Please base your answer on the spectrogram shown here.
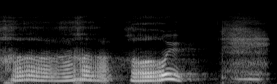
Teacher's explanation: En français, ce R, dans le mot rue, va se prononcer, se ça va être au niveau de, la gorge, comme un, petit roulement dans la gorge, rue. Et en espagnol, c'est l'autre langue que je connais à peu près, pour laquelle j'ai à peu près un, niveau euh, euh, intermédiaire, c'est euh, le R dans par exemple le mot ruido. · Term: R français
